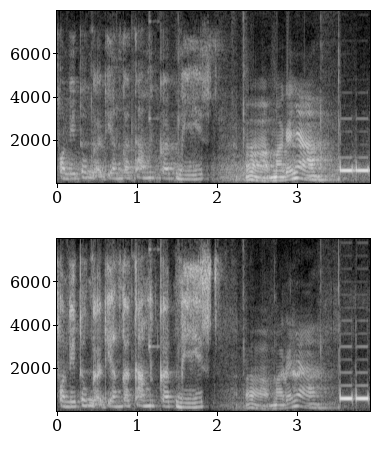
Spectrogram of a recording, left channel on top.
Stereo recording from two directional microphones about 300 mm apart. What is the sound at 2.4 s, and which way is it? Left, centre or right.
Speech, centre.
